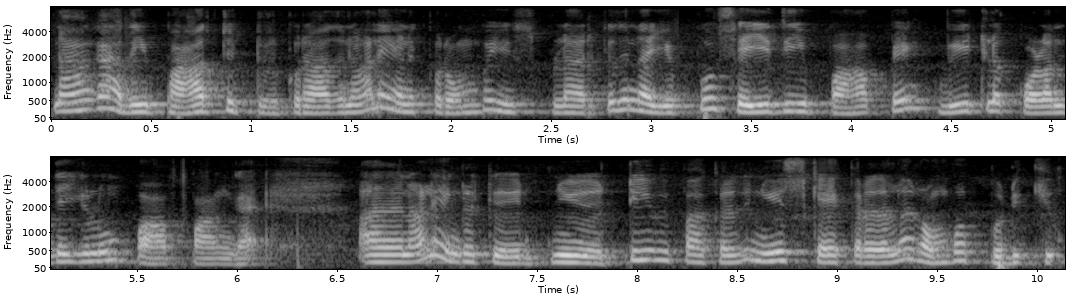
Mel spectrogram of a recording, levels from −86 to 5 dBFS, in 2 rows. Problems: constant background noise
